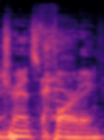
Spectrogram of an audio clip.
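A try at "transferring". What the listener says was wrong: You put a T in the middle of that word. It's not that word.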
